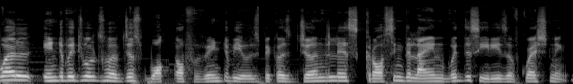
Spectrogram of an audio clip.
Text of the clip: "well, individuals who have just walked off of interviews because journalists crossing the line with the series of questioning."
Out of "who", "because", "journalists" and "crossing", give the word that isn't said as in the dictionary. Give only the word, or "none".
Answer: none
